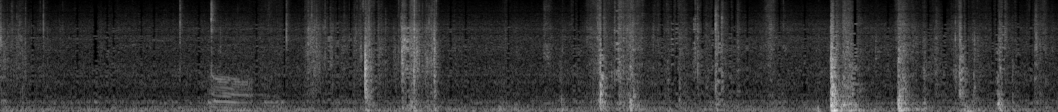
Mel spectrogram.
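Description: Knocks, clicks and rattles of accessories and packaging being handled during an unboxing, at irregular moments, with the loudest knock a little after eight seconds in.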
